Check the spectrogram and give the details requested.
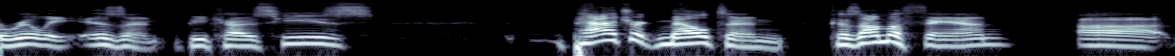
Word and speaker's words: Melton: And and Melton Joe Joe can't even say his name right. His name is actually Patrick Melton. M L T O N.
